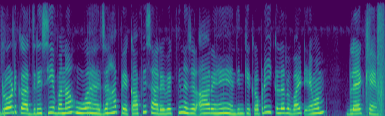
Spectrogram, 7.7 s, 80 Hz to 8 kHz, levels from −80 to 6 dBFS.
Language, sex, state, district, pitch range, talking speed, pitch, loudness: Hindi, male, Jharkhand, Garhwa, 290-335 Hz, 170 wpm, 305 Hz, -14 LUFS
